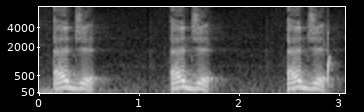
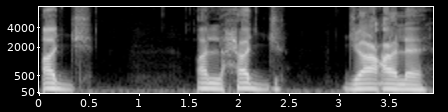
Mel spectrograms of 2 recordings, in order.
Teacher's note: زبان کا درمیانی حصہ اور اوپر تالو کے درمیان سے جیم ادا ہوتی ہے، اور ملاحظہ فرمائیں کہ اس کا مخرج بالکل بند ہو جاتا ہے۔ اج، الحج، جعل۔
